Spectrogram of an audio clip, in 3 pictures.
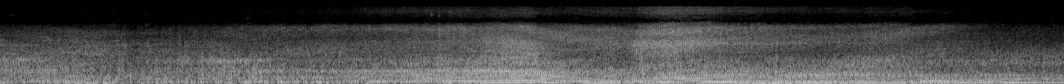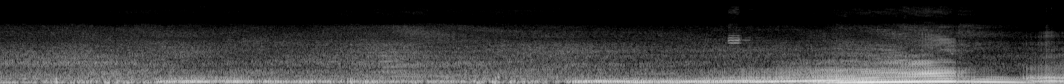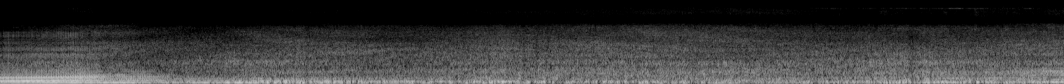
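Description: Car traffic driving past close by, one vehicle after another, with engine and tyre noise swelling and fading. The two loudest pass-bys come about five and about twenty seconds in; the pitch drops as each goes by.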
